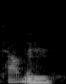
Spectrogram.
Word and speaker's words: Touton: Yeah, I like the first thing I want to show is the author of the article, Larry Alex Touton. Is that how you say it? Touton? – Mm-hmm. Yeah.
